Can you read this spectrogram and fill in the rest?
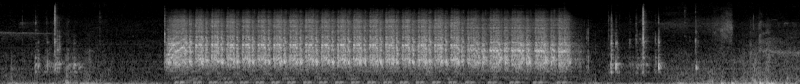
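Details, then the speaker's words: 1984 Honda VF500F Interceptor after carburetor O-ring rebuild: about four seconds of brisk, even cranking at roughly three beats a second with no firing. Fuel pump seemed not to run; owner suspects a poor connection. "so it acted like fuel pump wasn't running"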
